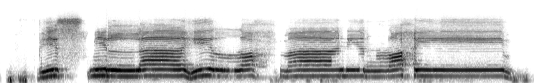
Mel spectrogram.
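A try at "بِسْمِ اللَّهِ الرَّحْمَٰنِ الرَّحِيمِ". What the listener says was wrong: B-nya jangan ngalir. Bis. Langsung.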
